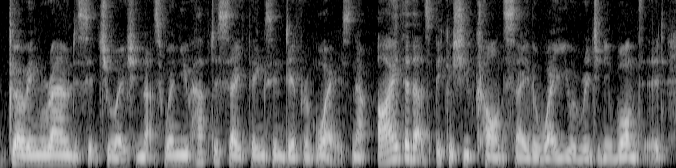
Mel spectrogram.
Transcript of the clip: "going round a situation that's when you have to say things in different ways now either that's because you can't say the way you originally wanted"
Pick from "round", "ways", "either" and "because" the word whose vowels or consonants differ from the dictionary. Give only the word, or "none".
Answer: none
